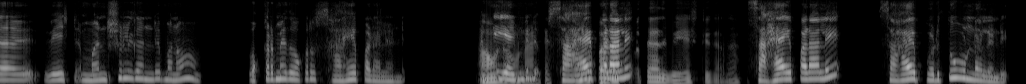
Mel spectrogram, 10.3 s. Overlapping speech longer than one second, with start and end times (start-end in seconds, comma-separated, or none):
4.8-6.3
